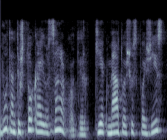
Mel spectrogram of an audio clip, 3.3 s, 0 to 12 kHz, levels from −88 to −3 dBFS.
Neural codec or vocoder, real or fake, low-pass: codec, 16 kHz, 4 kbps, FunCodec, trained on Chinese and English, 50 frames a second; fake; 7.2 kHz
